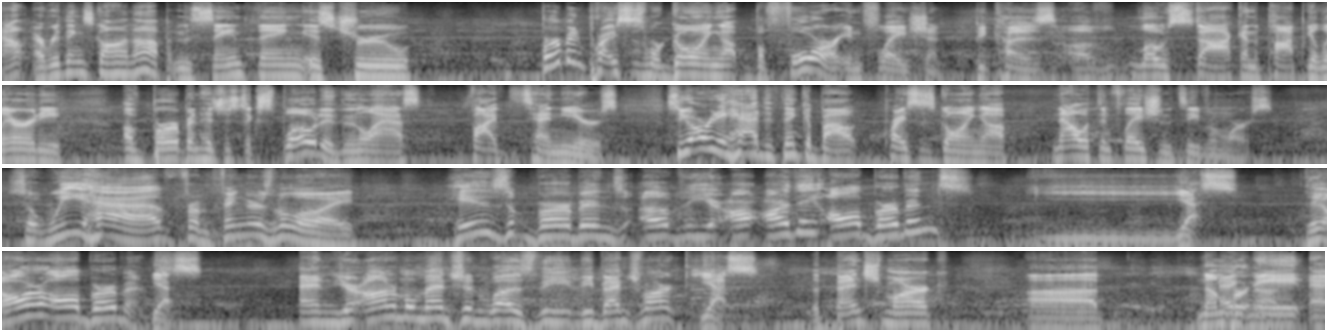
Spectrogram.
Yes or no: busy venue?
yes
